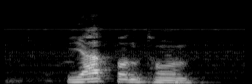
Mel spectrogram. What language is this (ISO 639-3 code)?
plk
